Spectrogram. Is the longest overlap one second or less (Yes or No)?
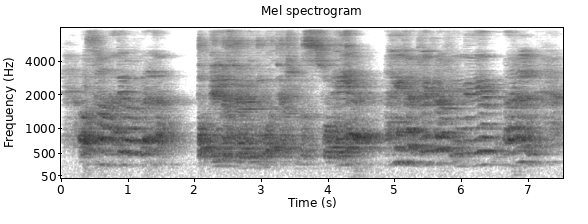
Yes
